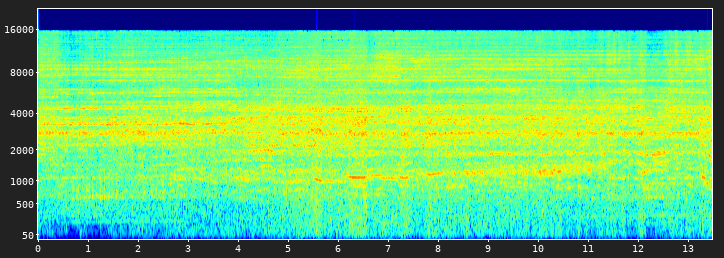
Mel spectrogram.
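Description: Power tool running without a break, a loud, even rasping noise that cuts off abruptly right at the end.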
